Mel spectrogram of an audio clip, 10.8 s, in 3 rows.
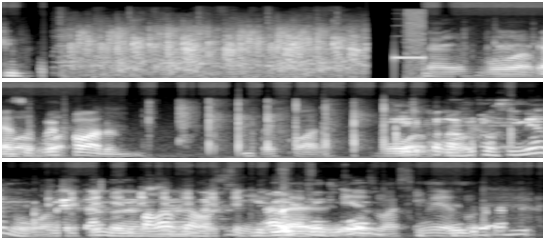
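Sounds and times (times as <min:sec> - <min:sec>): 
speech: 0:00.0 - 0:00.5, 0:02.8 - 0:10.8
applause: 0:00.0 - 0:02.5, 0:04.6 - 0:07.1
laughter: 0:05.2 - 0:10.8.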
